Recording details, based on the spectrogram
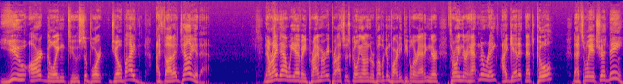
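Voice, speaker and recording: A man speaks with an American accent at a high pitch. His pace is fairly quick and his intonation lively. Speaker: talk radio host. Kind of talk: political talk radio monologue. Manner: casual, sarcastic.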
